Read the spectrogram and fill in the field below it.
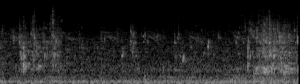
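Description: Water splashes in a basin.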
